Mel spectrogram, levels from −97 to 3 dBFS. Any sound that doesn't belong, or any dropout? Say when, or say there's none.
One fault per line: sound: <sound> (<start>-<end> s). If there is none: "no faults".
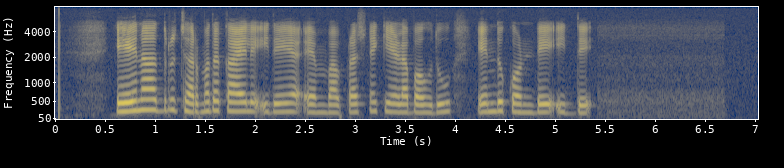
no faults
